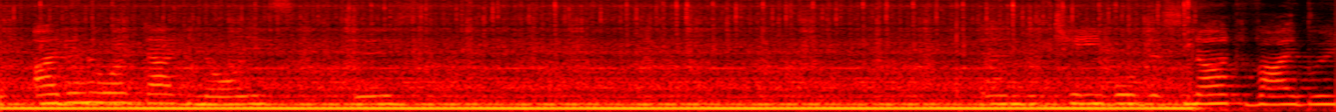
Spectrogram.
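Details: Sears garage door opener running down with its case removed: a steady low motor hum with a faint rhythmic rattle about four per second; the source of the noise is unclear.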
